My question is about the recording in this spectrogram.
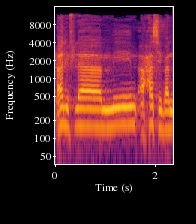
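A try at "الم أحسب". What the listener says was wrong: ألف لام ميم أحسبا. هذه طبعا كانك أنت يعني اعتديت بالأصل، الميم أنت بتحركها، مش بنحركوها بالفتح. ليش؟ لأن حركة الهمزة فتحة، نحركها بالفتح. ثم بعد ذلك إن اعتدينا بالأصل، شنو الأصل؟ السكون.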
